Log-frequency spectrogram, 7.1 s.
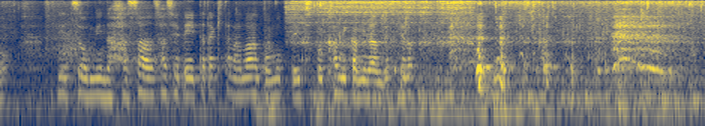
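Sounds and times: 
speech: 0.6s - 7.0s
washing dishes: 2.9s - 7.0s
laughter: 4.5s - 6.8s.

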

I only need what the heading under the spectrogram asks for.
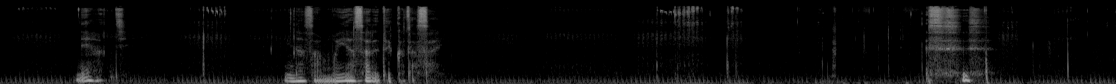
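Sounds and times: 
cat purring: 0.0s - 11.1s
speech: 0.8s - 1.4s, 2.8s - 4.4s, 9.6s - 10.0s
scratchy rustle: 6.6s - 11.1s.

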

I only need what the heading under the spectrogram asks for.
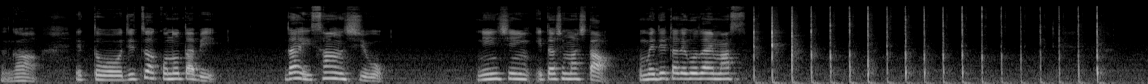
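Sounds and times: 
speech: 0.1s - 4.0s, 4.8s - 7.6s
hands clapping: 7.5s - 11.2s.

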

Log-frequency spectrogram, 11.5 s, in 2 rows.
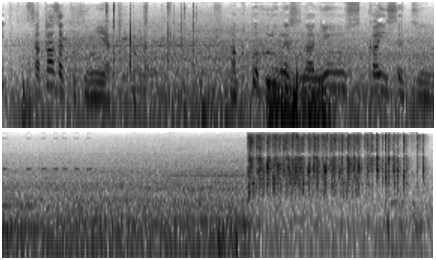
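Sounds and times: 
speech: 0.0s - 1.9s, 3.0s - 6.1s
hand clapping: 9.0s - 11.5s.

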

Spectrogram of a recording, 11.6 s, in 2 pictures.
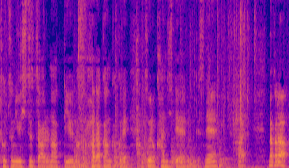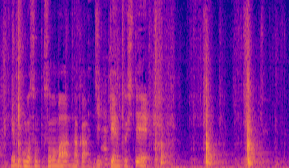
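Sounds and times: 
speech: 0.0s - 10.0s
knife chopping through food while cooking: 8.8s - 11.5s.

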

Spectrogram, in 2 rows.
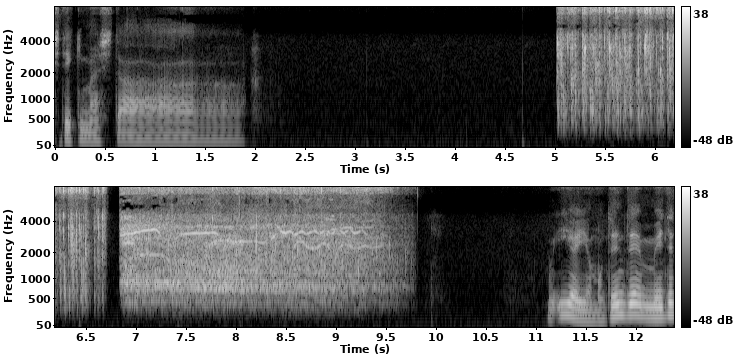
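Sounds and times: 
speech: 0.0s - 2.1s, 11.1s - 12.3s
applause: 5.0s - 9.8s
cheering and whistles: 6.8s - 9.8s.

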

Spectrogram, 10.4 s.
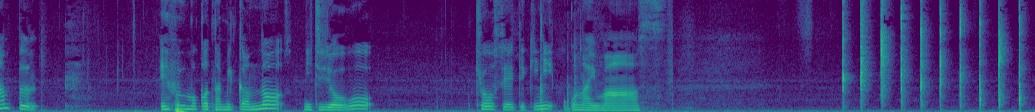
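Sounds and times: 
speech: 0.0s - 0.8s, 1.6s - 3.8s, 4.8s - 6.8s
hand clapping: 8.4s - 10.3s.

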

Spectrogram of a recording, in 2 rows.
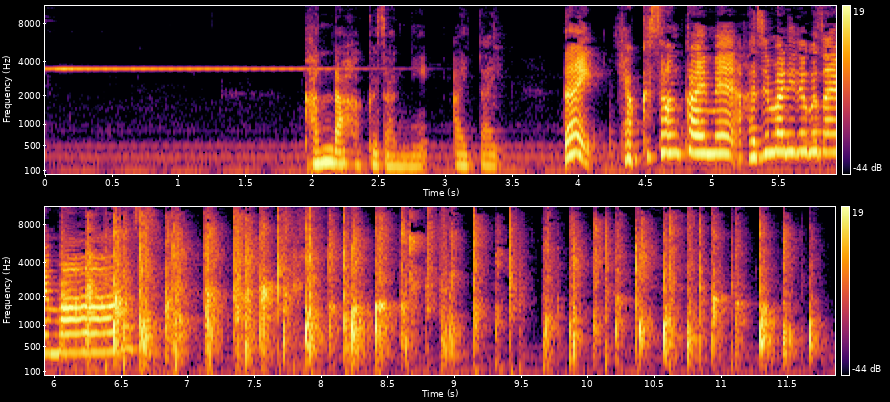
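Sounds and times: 
speech: 2.0s - 6.8s
hand clapping: 6.0s - 11.8s.

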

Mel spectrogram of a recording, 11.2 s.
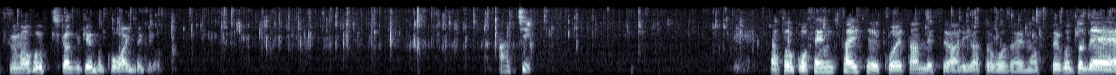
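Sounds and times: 
speech: 0.0s - 1.8s, 5.0s - 5.5s, 7.7s - 11.1s
chicken karaage deep-frying in hot oil: 0.0s - 11.1s.

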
